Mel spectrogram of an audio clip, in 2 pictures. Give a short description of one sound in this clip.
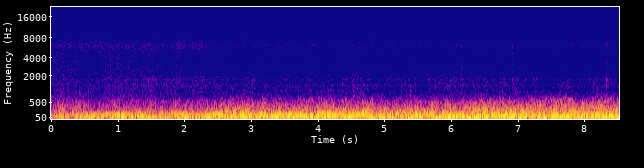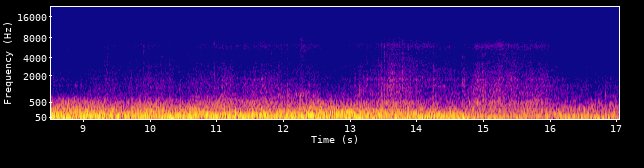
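Wind rushes loudly past while skiing downhill.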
